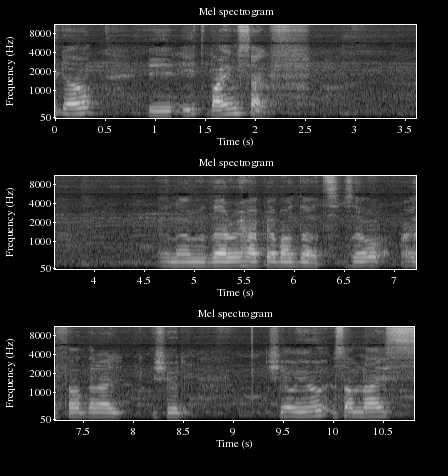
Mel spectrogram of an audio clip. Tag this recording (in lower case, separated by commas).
speech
